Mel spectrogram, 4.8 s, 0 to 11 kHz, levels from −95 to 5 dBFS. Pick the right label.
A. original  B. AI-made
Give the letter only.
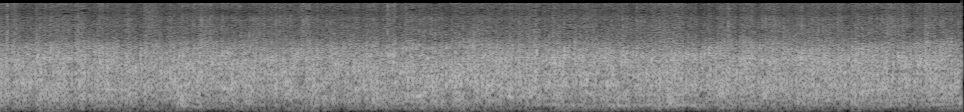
B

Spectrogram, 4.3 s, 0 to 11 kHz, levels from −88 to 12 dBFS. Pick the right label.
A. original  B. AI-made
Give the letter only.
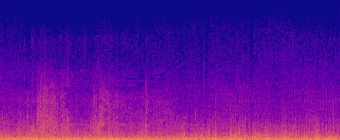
A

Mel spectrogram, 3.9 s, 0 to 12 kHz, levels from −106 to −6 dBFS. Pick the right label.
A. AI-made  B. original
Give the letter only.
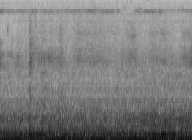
A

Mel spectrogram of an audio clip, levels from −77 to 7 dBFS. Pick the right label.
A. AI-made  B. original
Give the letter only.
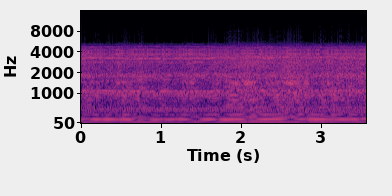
B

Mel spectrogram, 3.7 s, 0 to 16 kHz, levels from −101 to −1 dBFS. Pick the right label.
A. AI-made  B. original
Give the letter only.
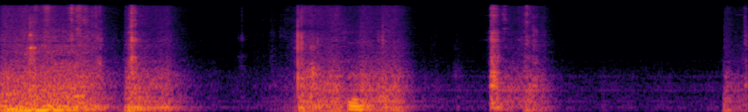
A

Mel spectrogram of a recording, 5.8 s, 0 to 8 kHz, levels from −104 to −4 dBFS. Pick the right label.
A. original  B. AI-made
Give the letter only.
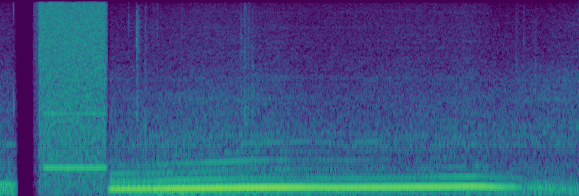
A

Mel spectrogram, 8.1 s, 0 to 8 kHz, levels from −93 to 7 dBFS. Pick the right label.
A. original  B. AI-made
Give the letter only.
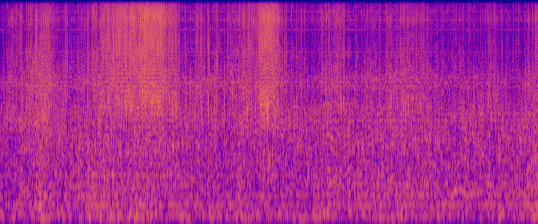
B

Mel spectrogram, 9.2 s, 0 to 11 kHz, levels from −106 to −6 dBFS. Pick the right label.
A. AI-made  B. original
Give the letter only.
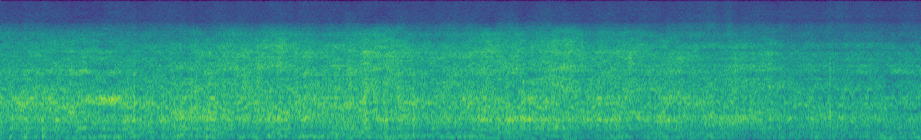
A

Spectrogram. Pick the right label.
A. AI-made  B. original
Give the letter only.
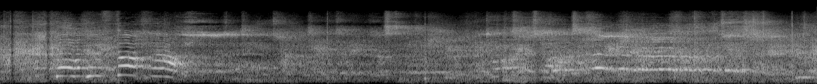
A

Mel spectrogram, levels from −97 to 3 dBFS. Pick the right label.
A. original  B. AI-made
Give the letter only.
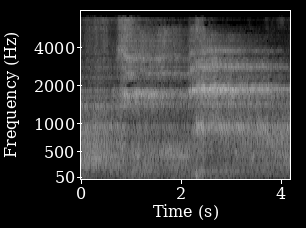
B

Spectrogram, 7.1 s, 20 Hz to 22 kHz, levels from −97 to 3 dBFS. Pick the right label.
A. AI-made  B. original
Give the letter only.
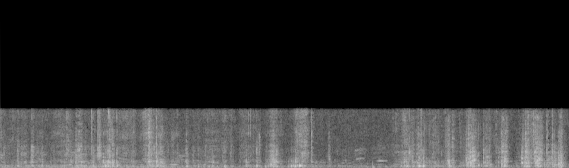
B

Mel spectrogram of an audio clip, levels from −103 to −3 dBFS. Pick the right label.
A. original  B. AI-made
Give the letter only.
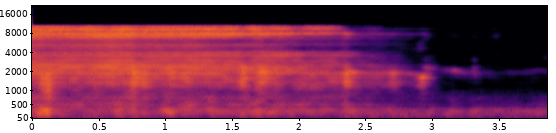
B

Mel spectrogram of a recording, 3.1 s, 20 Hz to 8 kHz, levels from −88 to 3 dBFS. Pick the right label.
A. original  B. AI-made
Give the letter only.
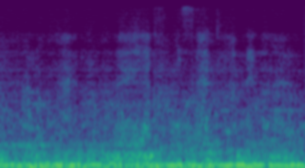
B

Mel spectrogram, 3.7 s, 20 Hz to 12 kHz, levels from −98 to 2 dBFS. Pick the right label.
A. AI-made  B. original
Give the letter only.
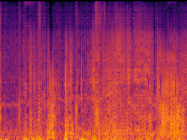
A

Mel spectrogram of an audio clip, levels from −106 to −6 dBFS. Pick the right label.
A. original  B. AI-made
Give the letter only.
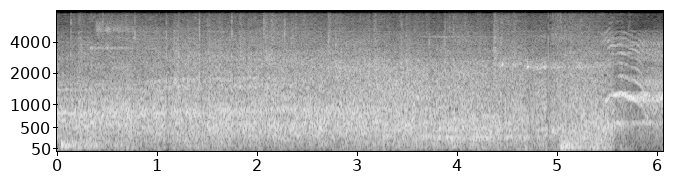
B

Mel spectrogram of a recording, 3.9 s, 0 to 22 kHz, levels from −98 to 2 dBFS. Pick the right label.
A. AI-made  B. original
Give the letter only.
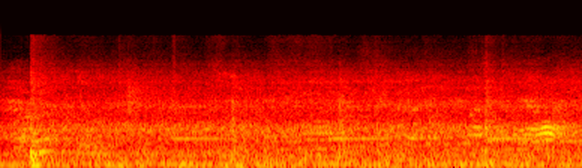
A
